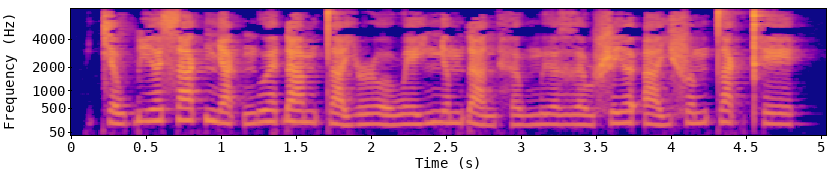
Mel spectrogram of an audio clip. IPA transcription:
c ə˨˩˨ w ɓ i˧˥ ə̯ s a˦˥ k̚ ɲ a˨˩ k̚ ŋ u˧ ə̯ ɗ a˧ m t̪ a˨˩˨ j ɹ o˨˩˨ w e˨˩˦ j ɲ ə˧ m ɗ a˨˩˨ n h ə˨˩ w m ɨ˨˩ ə̯ ɣ ə˨˩ w ʂ i˧˥ ə̯ ʔ a˨˩˦ j f ə˧˥ m t̪ a˦˥ k̚ t̪ʰ e˧

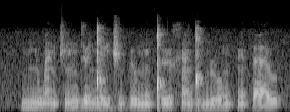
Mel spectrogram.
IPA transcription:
ŋ ĩ w æ̃ ŋ t͡ʃ ẽ ŋ d ø ɪ̯ ŋ͡ǃ e d͡ʒ ɯ b ø ʊ̯ ŋ ẽ ǃ ø x æ̃ ɡ͡ǃ ɯ ŋ ɹ o ŋ θ ẽ θ æ ʊ̯

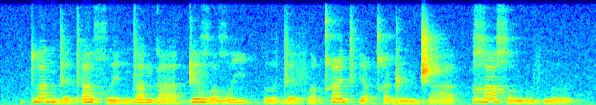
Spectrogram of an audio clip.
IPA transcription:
tʷ a˦ n d ɛ˨ tʼ a˦ χʷ e˨ n d a˦ ŋ ɡ a˦ | ʈ e˦ ʁʷ a˨ ʁʷ i˦ | ɤ˨ d ɛ˨ f ɤ˨ qʰ e˦ t͡sʼ e˨ qʰ ɛ˨ ɖ u˨ n d͡ʒ a˨˦ | ʁ a˦ χ u˨ w u˨ f n̪ ɤ˨

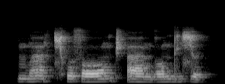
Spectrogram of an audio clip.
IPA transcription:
m b ãː s t͡ɕʰ o s ɔː m t͡ʃʼ aː ŋ ɡ ɔ n d i ɕ ə

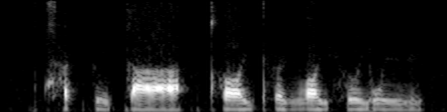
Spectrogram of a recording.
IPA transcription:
t͡sʰ ɐ˨˥ k̚ f iː˨˩ k aː˨˩ | t̪ʰ ɔː˨˥ j pʰ ɵ˨ ɥ ŋ ɔː˨ j h uː˨ j w yː˨˩

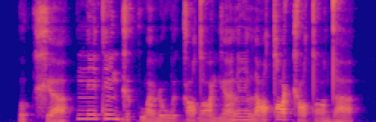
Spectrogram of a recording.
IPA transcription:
ʊ˨ k xʲ a˨ | n̪ ĩ˦ t ĩ˦ ɡʲ ɤ˨ k w ã˨ ɳ u˨ w ʏ˨ k a˨ dˤ ã˨ ɡʲ ã˨˦ l ĩ˦ l a˨˦ tˤ i˦ kʲ ʊ˨ tˤ ũ˨ d̪ a˨

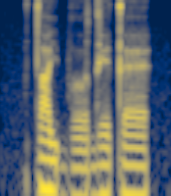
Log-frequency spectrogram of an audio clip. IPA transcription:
t̪ a˥˨ j b ɤː˩˧ d e˧ t̪ ɛː˧

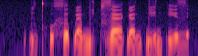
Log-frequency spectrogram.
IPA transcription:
ɓ i kʷʰ ə x ə ɓ æ b i c z æ ɠ æ d ɓ i d pʲ e z

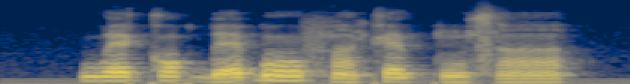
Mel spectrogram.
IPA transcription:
w ɛ˧ k ɔ˧ ɡ͡b ɛ˨˦ ɓ oː˦ f ã˧ k ɛ˦ kʷ ũ˨ s ã˦

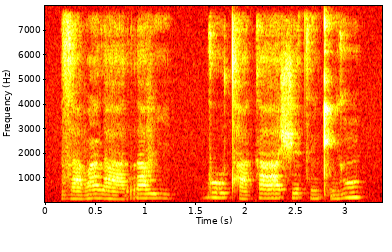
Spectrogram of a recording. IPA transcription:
z a˨ β ã˦ l aː˨ r a˦ v i˦˨ | ɡ oː˦ tʰ a˨ k aː˦ ʃ e˦ t͡s ĩ˨ kʼ ĩ˨ ɣ ũ˦

